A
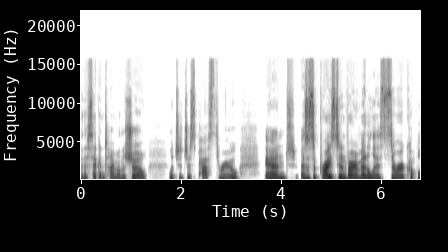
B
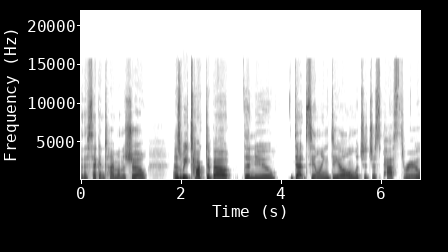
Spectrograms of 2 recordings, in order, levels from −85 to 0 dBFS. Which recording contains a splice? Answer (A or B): A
